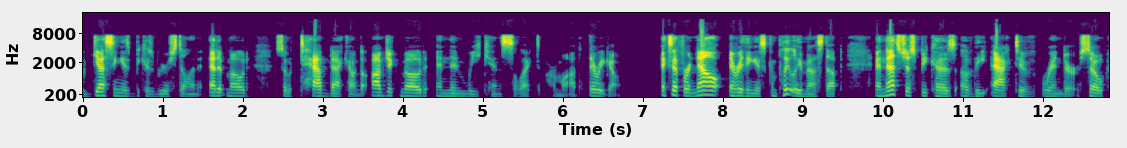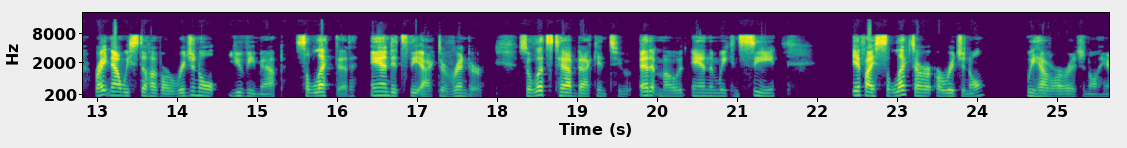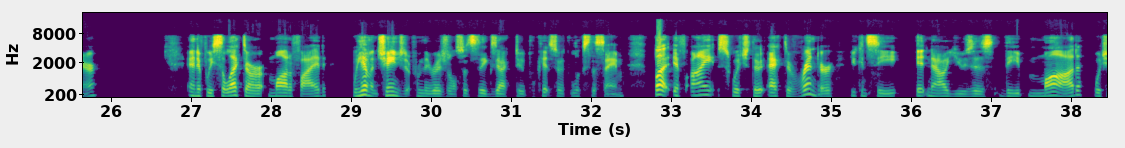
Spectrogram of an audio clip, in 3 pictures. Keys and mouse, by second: 3.4 Tab, 5.1-6.1 drag, 19.6 Tab, 28.6 click, 35.3 click.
